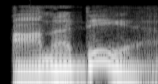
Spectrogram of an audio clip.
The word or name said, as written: Ahmadiya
